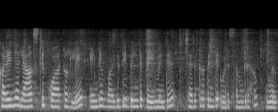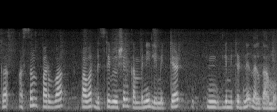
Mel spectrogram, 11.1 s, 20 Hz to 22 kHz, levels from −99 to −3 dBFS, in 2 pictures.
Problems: background sounds at intervals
